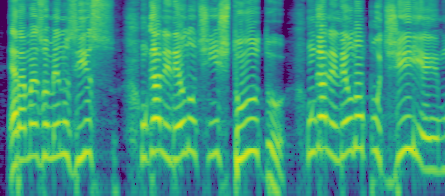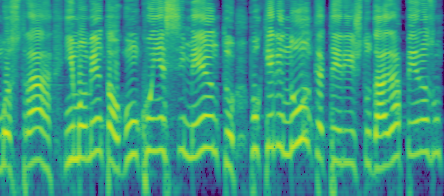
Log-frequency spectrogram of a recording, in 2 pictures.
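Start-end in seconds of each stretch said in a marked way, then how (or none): none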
